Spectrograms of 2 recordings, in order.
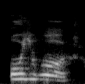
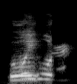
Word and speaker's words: Uyghur: Say it how do you pronounce it? Uyghur. Uyghur.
